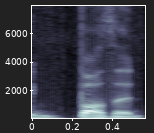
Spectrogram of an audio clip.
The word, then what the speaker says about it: bothered: Now, in some British accents, you'll hear this pronounced bothered with a V sound instead of the th sound. I can't be bothered. I stick to bothered with my accent.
